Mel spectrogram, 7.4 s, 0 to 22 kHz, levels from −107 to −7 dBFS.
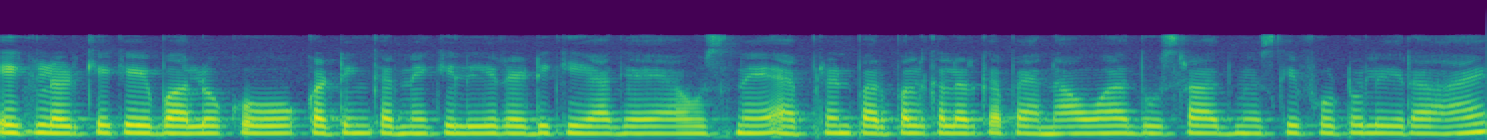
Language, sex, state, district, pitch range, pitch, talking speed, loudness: Hindi, female, Uttar Pradesh, Varanasi, 200-210 Hz, 205 Hz, 225 wpm, -18 LUFS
